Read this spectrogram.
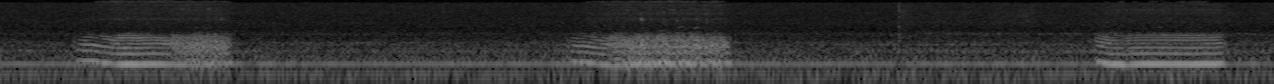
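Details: French bulldog puppy sleeping: three drawn-out snores with a whistling, squeaky start and rattling end, about every three seconds, over a steady hum; heavy snoring.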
